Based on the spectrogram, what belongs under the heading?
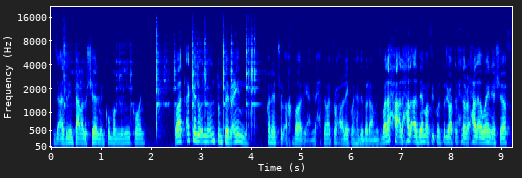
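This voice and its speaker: A Lebanese man hosts a live cooking stream at a very rapid clip. He is chatty and casual, greets viewers, repeats himself and mixes in English words. There is faint noise with some clicking behind him. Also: medium pitch. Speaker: host of a live online cooking show.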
